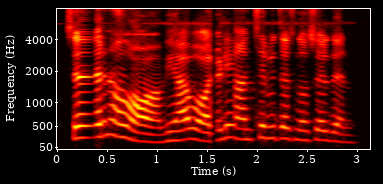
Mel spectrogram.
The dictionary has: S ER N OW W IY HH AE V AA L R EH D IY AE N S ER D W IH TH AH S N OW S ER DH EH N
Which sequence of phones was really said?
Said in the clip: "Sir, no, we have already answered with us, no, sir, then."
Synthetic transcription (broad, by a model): S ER N OW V IY HH AE V AA L R EH D IY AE N S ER D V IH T AH S N OW S ER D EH N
